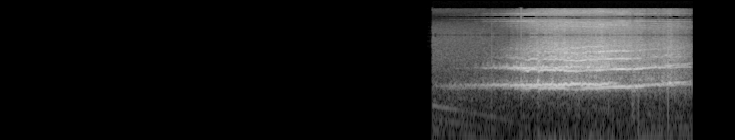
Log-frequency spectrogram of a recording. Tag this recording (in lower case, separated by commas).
car, silence, vehicle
